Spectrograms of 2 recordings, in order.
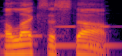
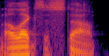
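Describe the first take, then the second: First: It is said louder. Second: It is said at normal, softer volume.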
